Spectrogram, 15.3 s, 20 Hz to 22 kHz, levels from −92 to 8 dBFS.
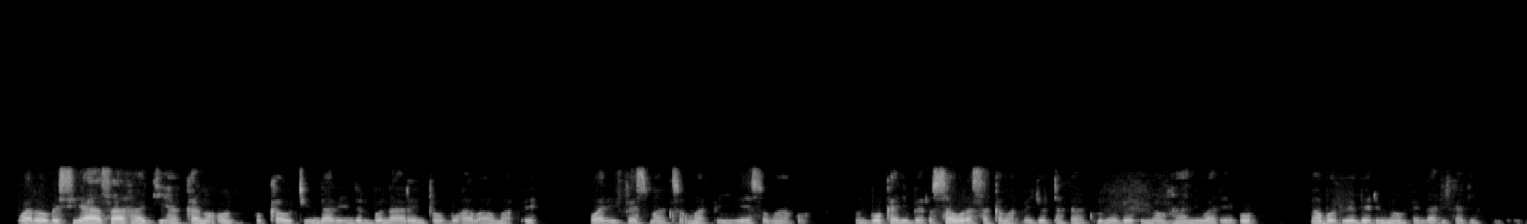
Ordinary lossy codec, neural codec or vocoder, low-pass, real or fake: AAC, 48 kbps; none; 5.4 kHz; real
